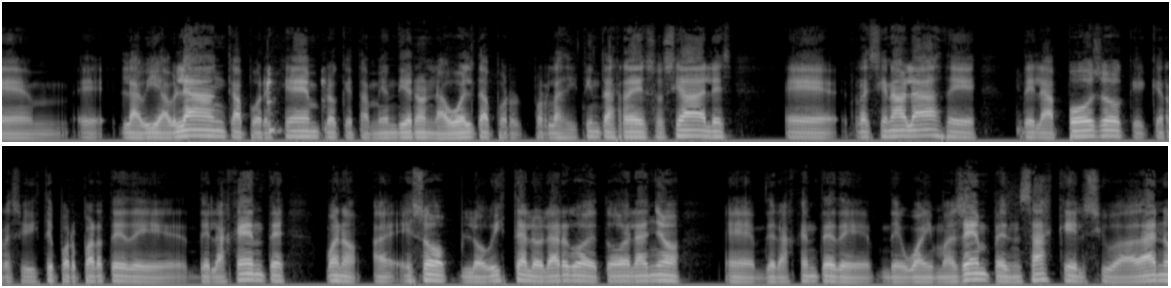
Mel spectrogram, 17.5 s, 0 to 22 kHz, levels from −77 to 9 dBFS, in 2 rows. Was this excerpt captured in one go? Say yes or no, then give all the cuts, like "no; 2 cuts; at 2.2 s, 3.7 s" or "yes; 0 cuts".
yes; 0 cuts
